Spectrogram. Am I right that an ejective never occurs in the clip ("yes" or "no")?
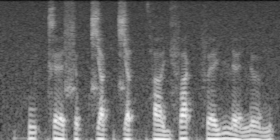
yes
